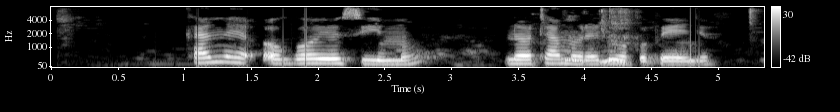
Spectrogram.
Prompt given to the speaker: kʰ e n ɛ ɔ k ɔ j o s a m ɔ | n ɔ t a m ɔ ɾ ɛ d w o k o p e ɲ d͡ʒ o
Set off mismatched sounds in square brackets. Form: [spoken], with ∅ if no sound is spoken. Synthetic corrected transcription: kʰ [a] n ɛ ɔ [ɡ] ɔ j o s [i] m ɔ | n ɔ t a m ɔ ɾ ɛ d w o k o p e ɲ d͡ʒ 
